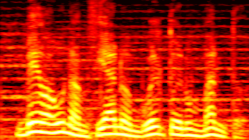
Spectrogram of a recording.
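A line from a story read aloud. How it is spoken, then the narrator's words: Moaning. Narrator (Spanish): dijo gimiendo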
